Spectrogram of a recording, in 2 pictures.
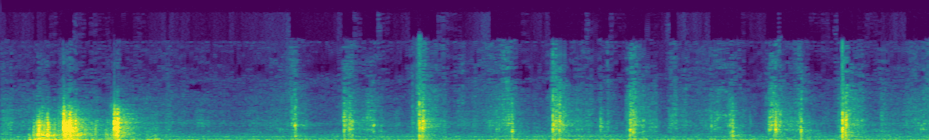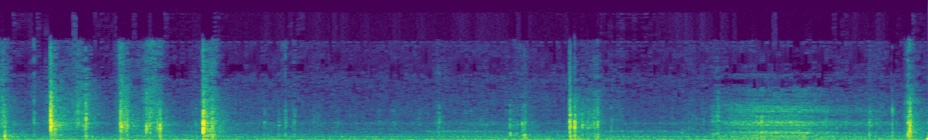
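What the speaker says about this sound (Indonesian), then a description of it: "Keshuffle dulu ya kartunya" Tarot cards being shuffled by hand, a rapid run of crisp riffles and snaps with irregular ticking taps close up, steady for several seconds with no talking.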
